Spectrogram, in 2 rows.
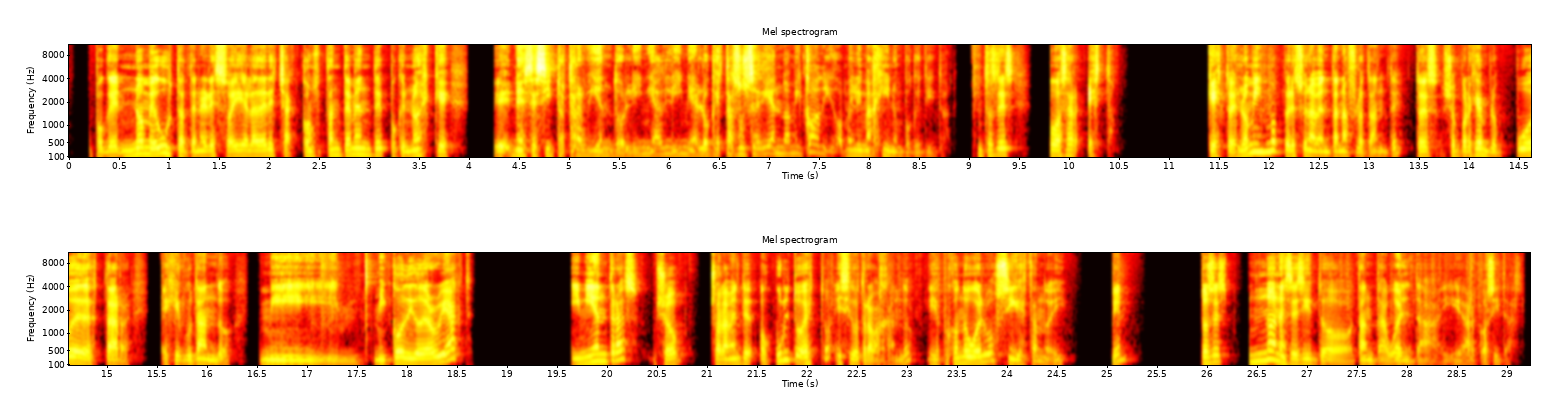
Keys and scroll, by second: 0.0-1.4 typing, 3.3 i, 3.7 Return, 9.9-12.3 typing, 13.8-14.6 typing, 16.0-16.9 typing, 19.2-20.6 typing, 21.4 Escape, 22.6 k, 24.5 j, 28.2 Escape, 28.8-29.2 typing.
